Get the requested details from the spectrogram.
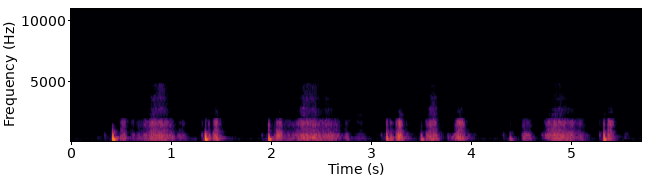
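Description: A fountain pen scratches across paper in short strokes, close up.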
